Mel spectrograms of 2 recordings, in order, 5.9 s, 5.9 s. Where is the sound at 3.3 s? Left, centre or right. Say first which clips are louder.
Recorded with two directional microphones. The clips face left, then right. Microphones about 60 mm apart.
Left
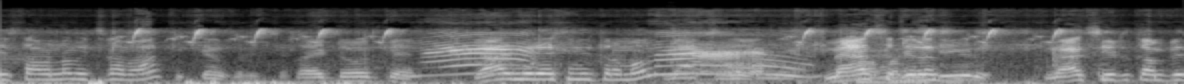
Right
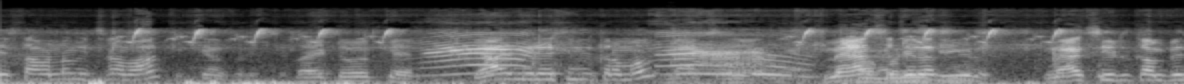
Left 3 dB; centre.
